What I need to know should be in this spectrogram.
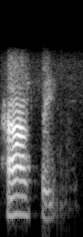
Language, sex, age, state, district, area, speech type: Hindi, female, 45-60, Madhya Pradesh, Ujjain, rural, conversation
